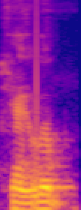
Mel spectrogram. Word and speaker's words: Kalub: It's spelled KALUB. Caleb.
